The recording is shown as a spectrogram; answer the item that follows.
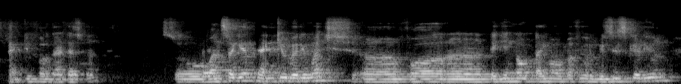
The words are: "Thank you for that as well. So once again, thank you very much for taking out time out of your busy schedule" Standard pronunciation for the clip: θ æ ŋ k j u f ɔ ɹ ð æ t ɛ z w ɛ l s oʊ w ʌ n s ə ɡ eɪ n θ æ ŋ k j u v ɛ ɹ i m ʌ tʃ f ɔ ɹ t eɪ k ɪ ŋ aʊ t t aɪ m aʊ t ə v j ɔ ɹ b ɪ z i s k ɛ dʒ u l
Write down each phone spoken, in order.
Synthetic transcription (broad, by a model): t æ ŋ k j u f ɔ ɹ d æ t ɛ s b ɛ n s oʊ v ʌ n s ə ɡ eɪ n t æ ŋ k j u v ɛ ɹ i m ʌ tʃ f ɔ ɹ t eɪ k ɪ ŋ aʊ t t aɪ m aʊ t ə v j ɔ ɹ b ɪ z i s k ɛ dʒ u l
